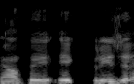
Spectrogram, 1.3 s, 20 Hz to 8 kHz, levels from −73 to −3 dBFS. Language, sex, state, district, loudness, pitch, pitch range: Hindi, male, Uttar Pradesh, Deoria, -33 LUFS, 145 Hz, 140-145 Hz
